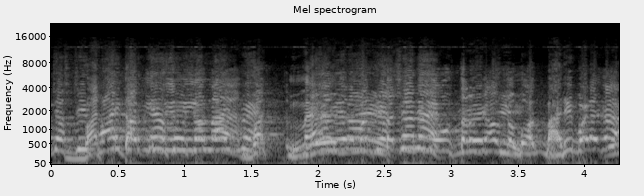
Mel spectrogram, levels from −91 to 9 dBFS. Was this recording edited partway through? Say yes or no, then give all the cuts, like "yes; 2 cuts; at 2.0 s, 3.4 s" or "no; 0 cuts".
no; 0 cuts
